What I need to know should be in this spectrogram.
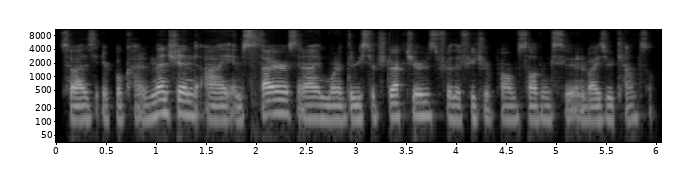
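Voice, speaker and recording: A young man hosts a video-call panel at a brisk clip. He reads a prepared introduction in a friendly way, and his voice has a gravelly, creaky edge. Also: mid-range voice, steady tone. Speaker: student moderator.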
